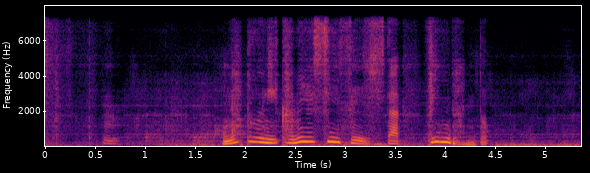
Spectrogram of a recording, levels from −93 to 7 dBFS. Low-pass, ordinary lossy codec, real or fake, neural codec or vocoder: 7.2 kHz; none; fake; codec, 24 kHz, 1 kbps, SNAC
